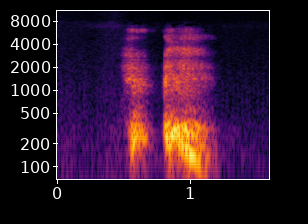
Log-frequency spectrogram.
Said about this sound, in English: That was me clearing my throat.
